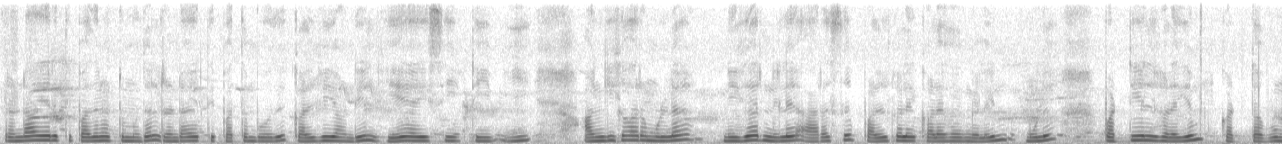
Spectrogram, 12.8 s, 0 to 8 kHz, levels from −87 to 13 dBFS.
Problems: constant background noise, background conversations at intervals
